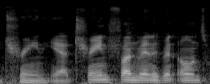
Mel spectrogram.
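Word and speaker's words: Trian: Train.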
